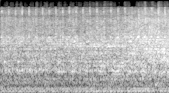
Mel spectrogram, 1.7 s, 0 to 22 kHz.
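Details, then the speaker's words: Volvo 240 idling after fuel pressure regulator replacement; before the repair it barely started and wouldn't run. Now a steady, smooth low rumble with no stumble or misfire; repair successful. "You look at that, when your fuel pressure regulator regulates fuel pressure, it works."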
